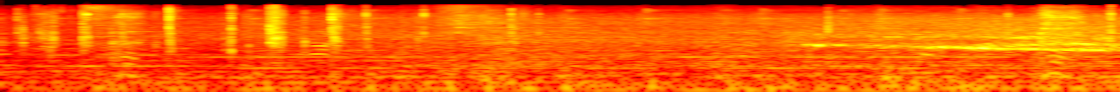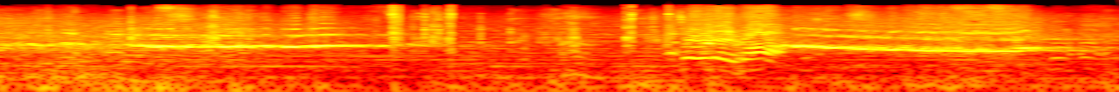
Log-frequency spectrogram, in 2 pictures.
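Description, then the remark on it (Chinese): A car driven by a drunk man drifts around the neighborhood, its tires letting out long, wavering squeals that rise and fall in two loud stretches over a rumbling engine, with some indistinct voices in the background. “跟着我这周边是玩了半天漂移不说完，还又又又跟这辱骂。”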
